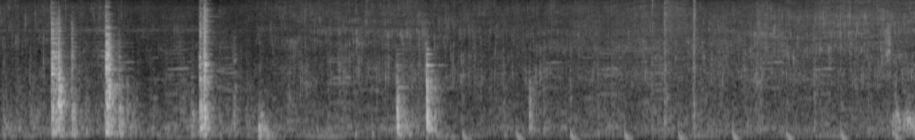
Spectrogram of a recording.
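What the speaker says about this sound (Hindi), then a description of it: "इसको मैं फ्राई करके निकालती हूँ" Chicken with cheese frying over a high flame sizzles continuously up close, punctuated by loud metal scrapes and clanks of a spatula in the first half, then rhythmic scraping stirs; no speech.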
